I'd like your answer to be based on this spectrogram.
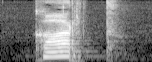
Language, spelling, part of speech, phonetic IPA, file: Ukrainian, карт, noun, [kart], Uk-карт.ogg
- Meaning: 1. go-cart 2. genitive plural of ка́рта (kárta)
